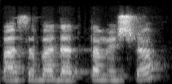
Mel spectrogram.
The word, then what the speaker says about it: Basaba Dutta Mishra: I'm Anisha Brahma, the founder and editor of Buzz, and today we have with us poet Basaba Datta Mishra, who recently launched his book of poetry, Agaz.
